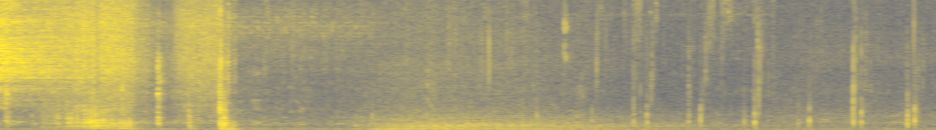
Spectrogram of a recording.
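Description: Train doors close with a loud pneumatic hiss that ends in a solid thud, followed by the low, steady rumble of the carriage pulling away and a few faint clicks.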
